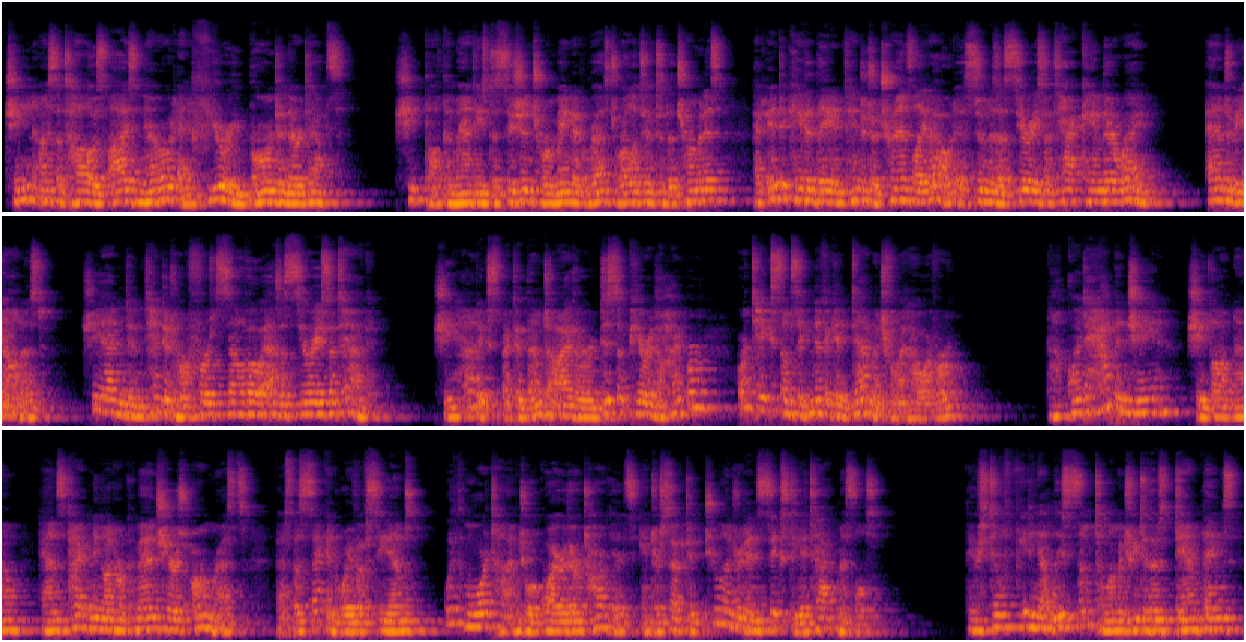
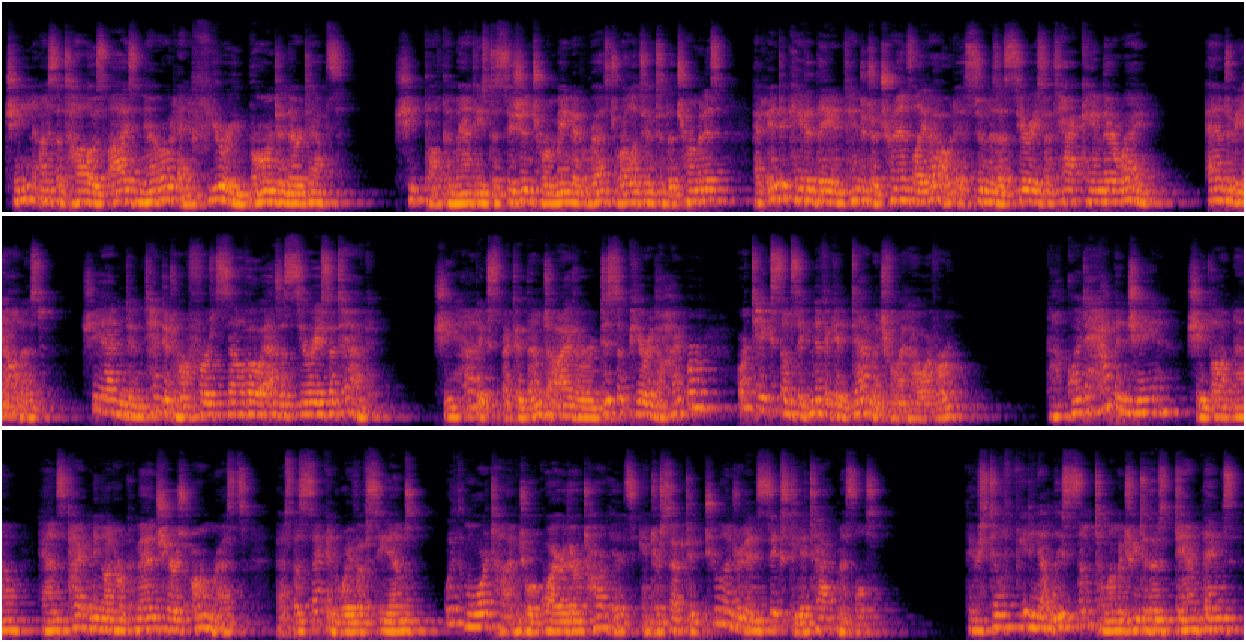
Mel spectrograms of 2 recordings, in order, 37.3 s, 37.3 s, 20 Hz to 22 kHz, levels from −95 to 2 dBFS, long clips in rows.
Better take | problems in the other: neither | off-mic speech; far; the same in both // room echo; noticeable; dies away in 0.5 s; the same in both

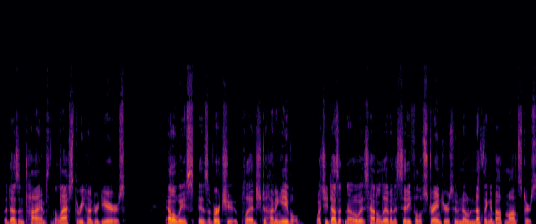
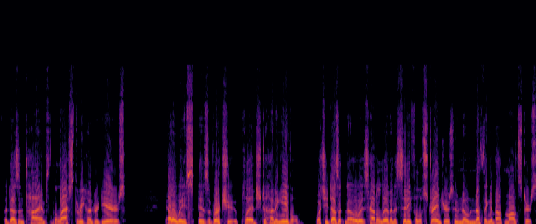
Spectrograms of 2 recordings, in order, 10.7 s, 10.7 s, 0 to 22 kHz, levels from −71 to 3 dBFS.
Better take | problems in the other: first | distortion; heavy; 6 dB below the speech

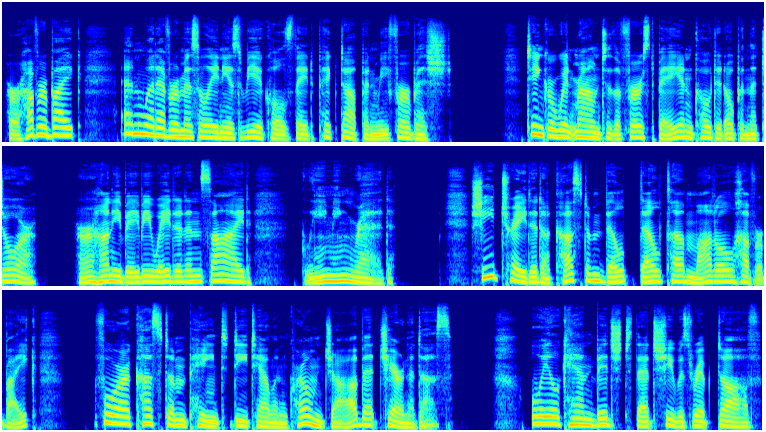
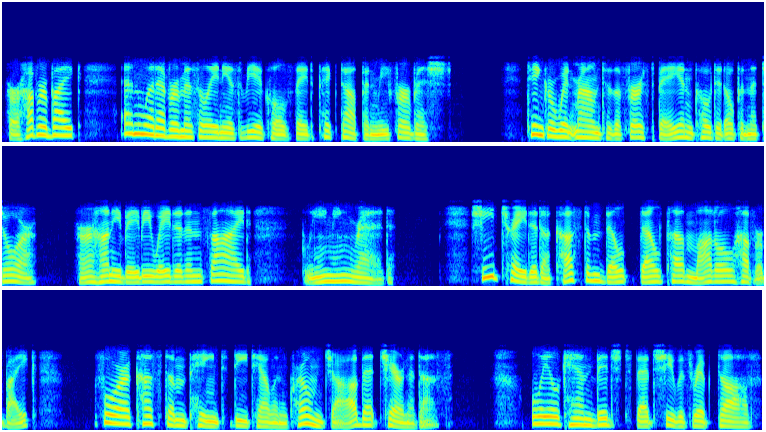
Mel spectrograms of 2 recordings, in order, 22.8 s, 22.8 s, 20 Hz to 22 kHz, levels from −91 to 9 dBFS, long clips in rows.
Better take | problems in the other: first | phone-call audio; nothing above 3 kHz

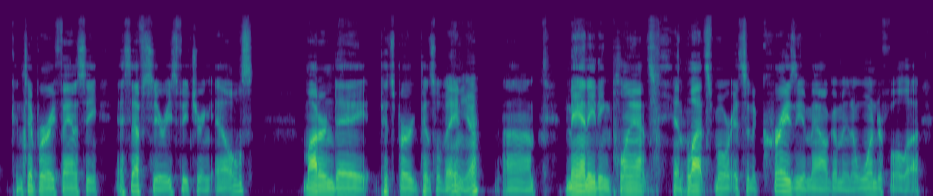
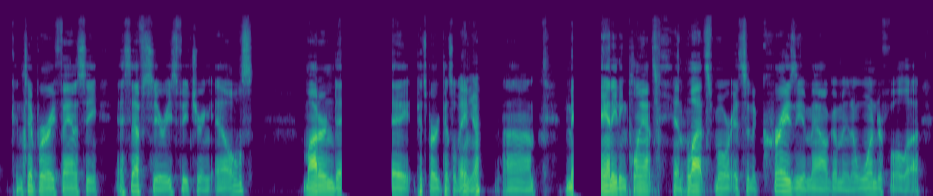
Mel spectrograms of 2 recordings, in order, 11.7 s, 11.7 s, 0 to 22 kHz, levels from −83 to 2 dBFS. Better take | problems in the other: first | audio freezing; at 4.5 s for 0.5 s and at 7 s

